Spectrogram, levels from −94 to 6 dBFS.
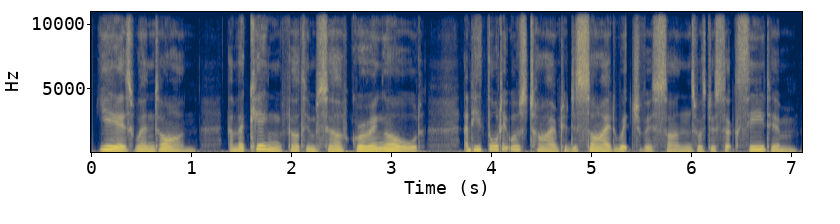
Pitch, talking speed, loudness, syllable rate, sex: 180 Hz, 220 wpm, -17 LUFS, 4.9 syllables/s, female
